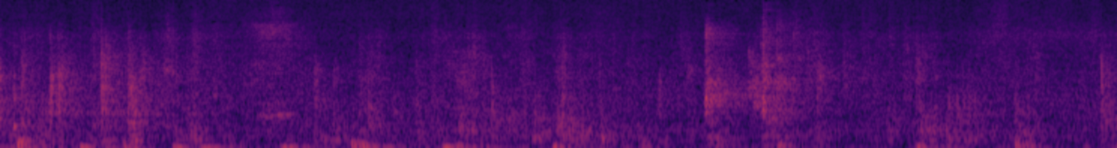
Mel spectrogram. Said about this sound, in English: I'm going to close this door, I think.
